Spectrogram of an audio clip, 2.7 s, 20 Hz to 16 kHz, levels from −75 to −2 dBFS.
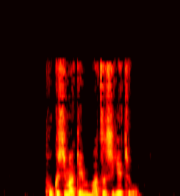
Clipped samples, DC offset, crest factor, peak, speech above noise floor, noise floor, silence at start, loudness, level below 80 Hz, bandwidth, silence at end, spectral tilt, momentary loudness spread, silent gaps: under 0.1%; under 0.1%; 20 dB; -6 dBFS; 49 dB; -73 dBFS; 0.7 s; -24 LUFS; -46 dBFS; 11.5 kHz; 0.65 s; -4.5 dB/octave; 11 LU; none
